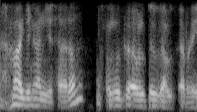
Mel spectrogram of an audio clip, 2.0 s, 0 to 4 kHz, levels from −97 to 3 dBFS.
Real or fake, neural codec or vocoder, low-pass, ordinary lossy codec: fake; codec, 24 kHz, 1.5 kbps, HILCodec; 3.6 kHz; Opus, 32 kbps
